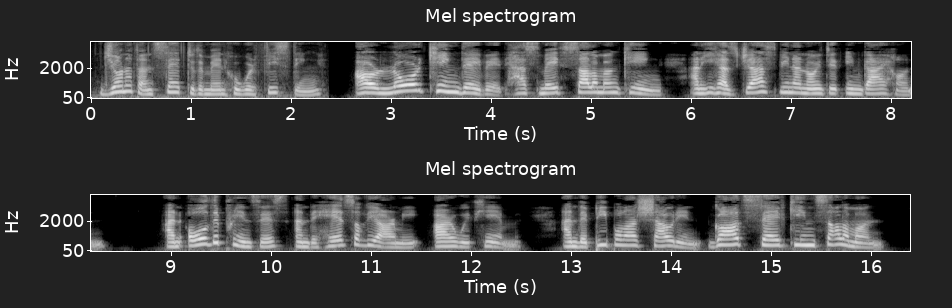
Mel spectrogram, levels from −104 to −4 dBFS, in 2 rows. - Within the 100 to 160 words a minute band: No, average, 170 wpm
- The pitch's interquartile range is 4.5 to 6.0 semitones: Yes, average, 4.9 semitones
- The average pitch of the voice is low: No, high, 210 Hz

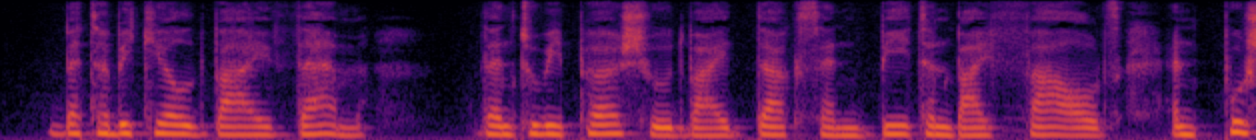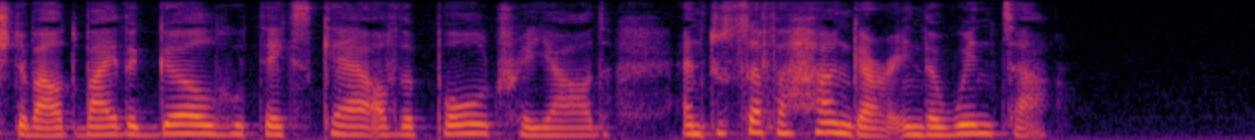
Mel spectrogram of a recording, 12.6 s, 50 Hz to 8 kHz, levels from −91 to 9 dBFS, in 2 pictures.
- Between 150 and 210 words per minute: Yes, average, 160 wpm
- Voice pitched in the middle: Yes, medium, 175 Hz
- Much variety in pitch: No, narrow, 2.5 semitones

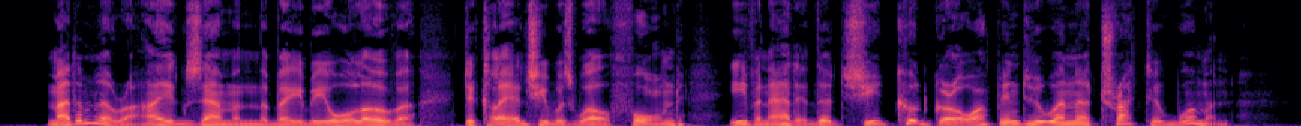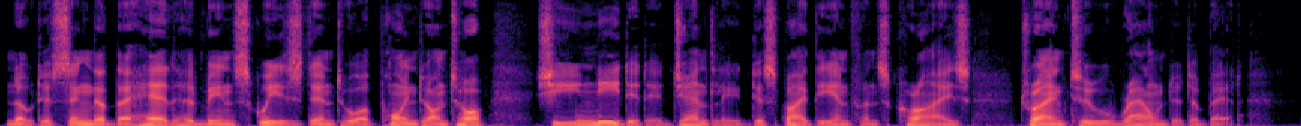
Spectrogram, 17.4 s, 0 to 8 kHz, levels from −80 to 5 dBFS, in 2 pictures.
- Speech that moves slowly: No, average, 170 wpm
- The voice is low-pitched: Yes, low, 100 Hz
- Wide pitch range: Yes, wide, 8.8 semitones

